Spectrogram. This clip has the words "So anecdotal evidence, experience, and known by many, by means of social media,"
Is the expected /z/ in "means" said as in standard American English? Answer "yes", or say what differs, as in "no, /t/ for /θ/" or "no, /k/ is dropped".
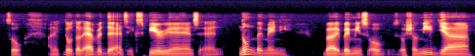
no, /s/ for /z/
